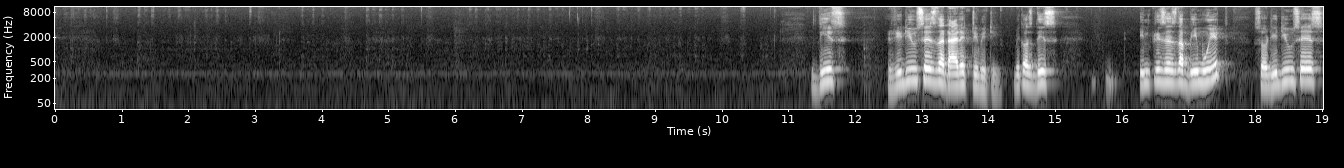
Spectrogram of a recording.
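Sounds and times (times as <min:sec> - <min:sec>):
pen scratching on paper: 0:00.0 - 0:10.8
low steady hum: 0:00.0 - 0:19.0.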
